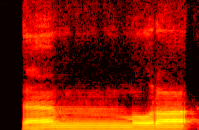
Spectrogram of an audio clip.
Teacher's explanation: But the Meem is being held. We hold it and we read it with a slight nasal sound. That's what Ghunna is.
